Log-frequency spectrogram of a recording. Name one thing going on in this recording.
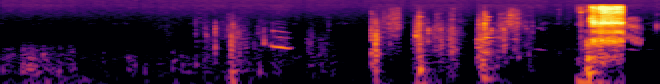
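A soft interface click sounds.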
